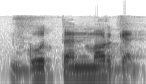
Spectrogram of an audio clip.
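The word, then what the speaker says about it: Guten Morgen: sampai kira-kira jam 10 kalian mengucapkan gooduten Morgan Guten Morgan itu artinya selamat pagi kalau kalian bertemu orang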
